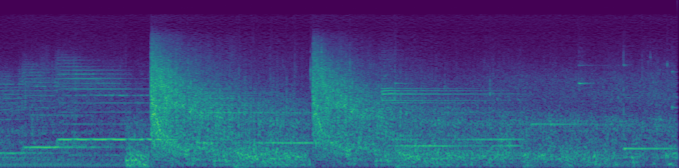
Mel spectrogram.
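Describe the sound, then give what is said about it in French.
Two violent thunderclaps crack out a couple of seconds apart, each trailing into a loud, rolling rumble, over a steady bed of sustained musical tones and no voices. The weather has abruptly changed into a sudden storm, with violent lightning flashing in the sky. “Juste au moment où le naufragé est monté à bord, le temps a brusquement changé. Et un violent éclair a éclaté dans le ciel.”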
